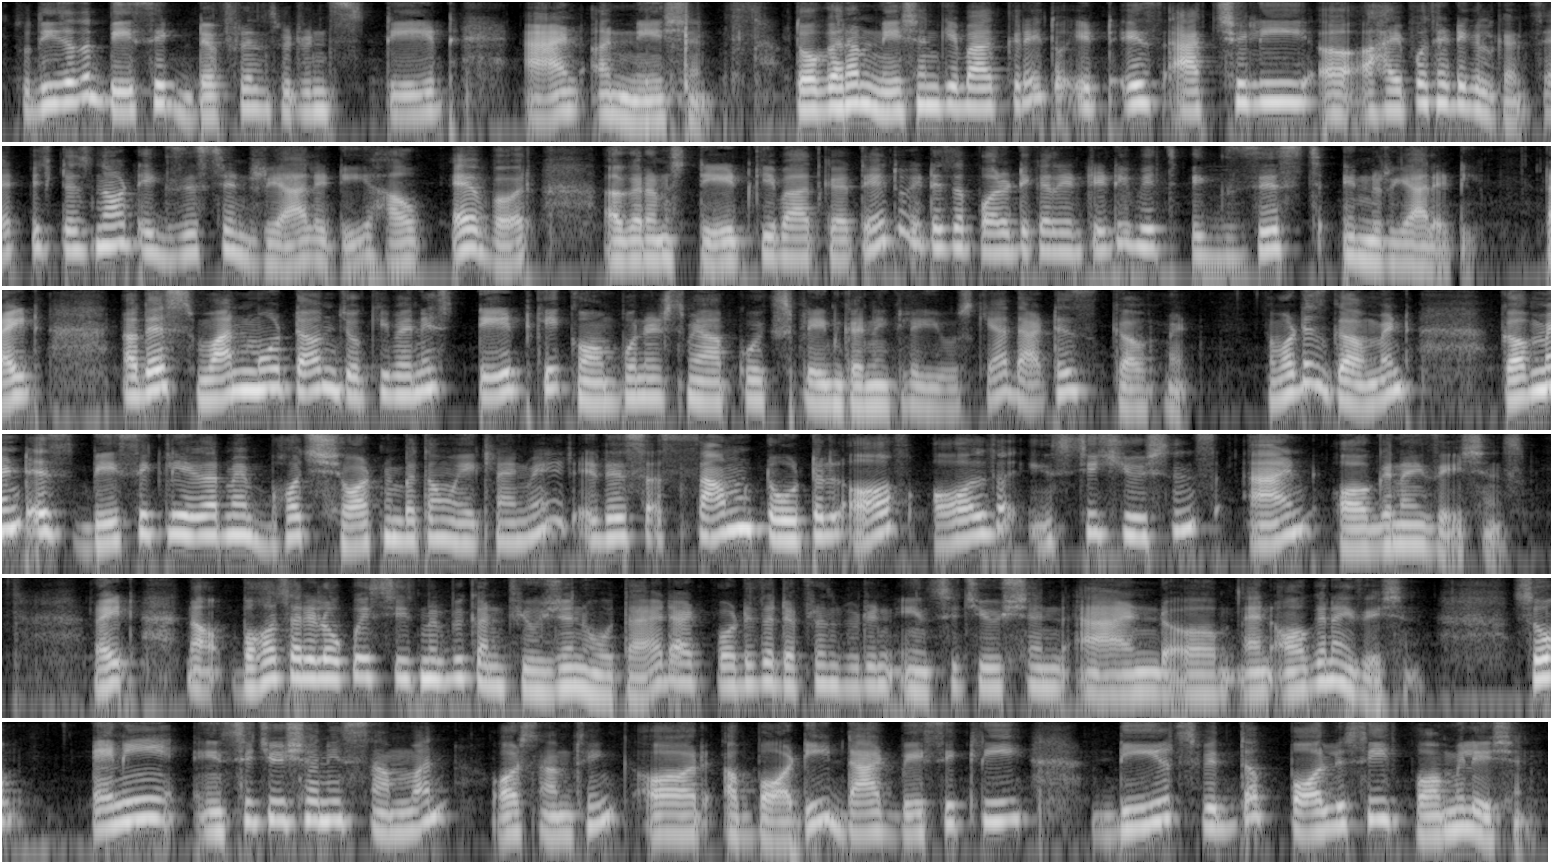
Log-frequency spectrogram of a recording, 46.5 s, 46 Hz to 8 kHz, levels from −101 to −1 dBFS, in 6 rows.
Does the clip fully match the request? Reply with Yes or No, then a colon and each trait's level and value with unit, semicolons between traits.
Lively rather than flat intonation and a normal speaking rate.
Yes: wide, 6.4 semitones; average, 165 wpm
